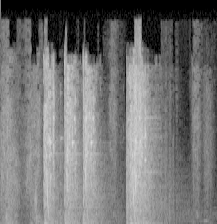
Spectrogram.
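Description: Rapid gun attack combos in the platform fighting game Brawlhalla, a burst of several sharp shots in quick succession followed by a louder heavy impact, all fairly close and loud.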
